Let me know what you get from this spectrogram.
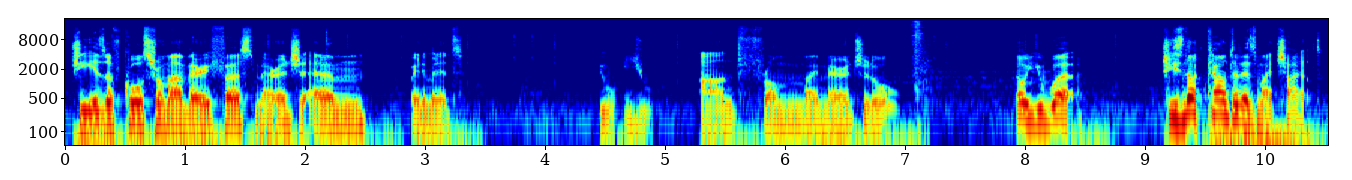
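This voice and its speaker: A man's voice: medium pitch, unhurried, long pauses, clean tone. A man doing roleplay commentary over a strategy game, addressing its characters and himself with theatrical declarations. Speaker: gaming YouTuber.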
